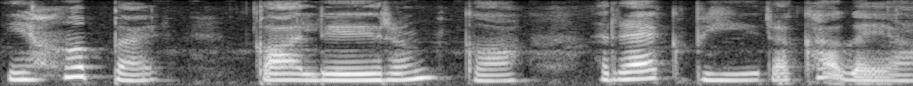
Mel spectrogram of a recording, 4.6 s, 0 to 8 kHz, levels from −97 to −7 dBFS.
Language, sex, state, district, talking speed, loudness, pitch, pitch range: Hindi, female, Himachal Pradesh, Shimla, 120 wpm, -17 LUFS, 220 Hz, 215-245 Hz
